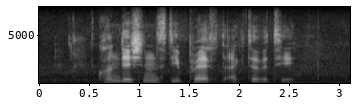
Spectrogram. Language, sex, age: English, male, 23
